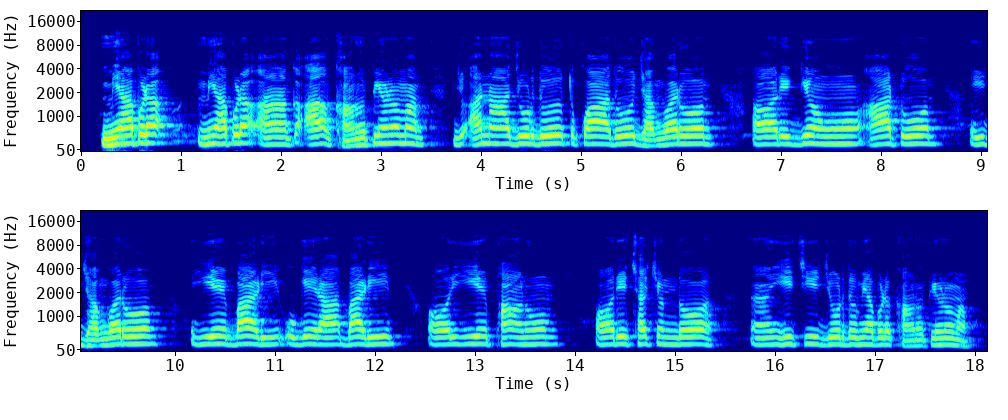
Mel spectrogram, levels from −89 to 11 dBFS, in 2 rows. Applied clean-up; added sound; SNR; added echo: none; none; none; none.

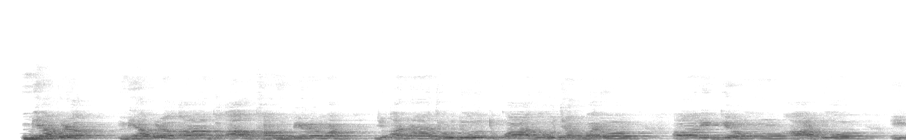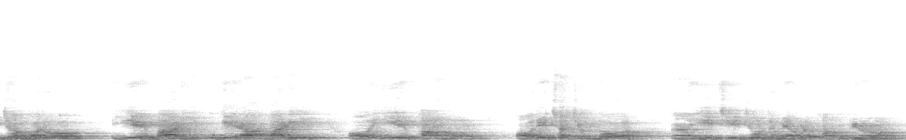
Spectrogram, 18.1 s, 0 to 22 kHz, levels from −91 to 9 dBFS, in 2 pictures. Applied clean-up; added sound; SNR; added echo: none; none; none; reverberation time 0.9 s.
